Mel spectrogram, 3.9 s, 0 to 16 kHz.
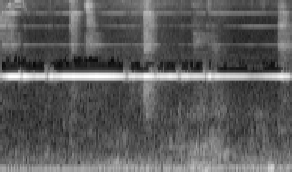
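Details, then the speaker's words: WiFi Smart Motor V1 keyless motorcycle alarm, armed automatically after ignition off: shrill continuous ~3 kHz tone with chirps; alarm triggered when ignition is forced open or bike is vibrated. "Kalau dipaksa dibuka ini pasti bunyinya ya kalau kalau masalah lagi konflik terpaksa buka pasti bunyi alarmnya"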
